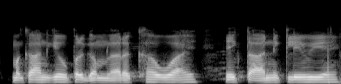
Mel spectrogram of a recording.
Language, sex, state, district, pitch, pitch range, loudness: Hindi, male, Uttar Pradesh, Lalitpur, 110 Hz, 100-115 Hz, -13 LUFS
